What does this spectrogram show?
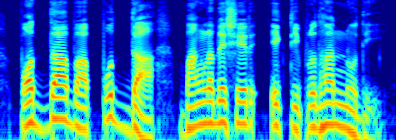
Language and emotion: Bengali, neutral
